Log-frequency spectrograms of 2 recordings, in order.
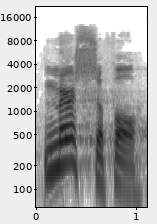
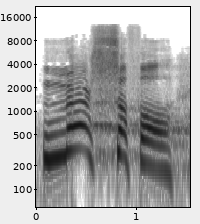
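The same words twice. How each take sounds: First: Said in the usual way. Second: Much higher, very slow, stretched word with a long fall; drawn-out earnest plea. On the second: Retold or imitated. Dying boy echoing merciful, high and stretched out. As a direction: pour the whole soul into merciful. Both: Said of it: "loud and full and most intense with earnestness".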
